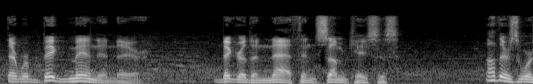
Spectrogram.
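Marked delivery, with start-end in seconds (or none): none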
